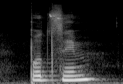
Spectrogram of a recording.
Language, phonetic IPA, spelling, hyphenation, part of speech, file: Czech, [ˈpodzɪm], podzim, pod‧zim, noun, Cs-podzim.ogg
- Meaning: autumn, fall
